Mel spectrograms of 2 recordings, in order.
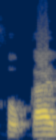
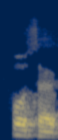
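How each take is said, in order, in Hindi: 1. बीच का व्यंजन k ध्वनि है। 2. बीच का व्यंजन s ध्वनि है। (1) "बहुत सारे लोग इसको फोकाई भी पढ़ते हैं" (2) "इसको बोला जाता है फोसाई"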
